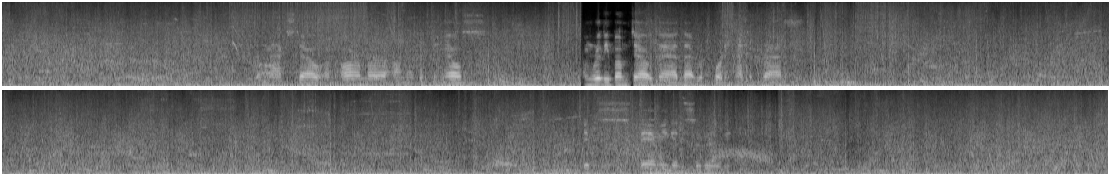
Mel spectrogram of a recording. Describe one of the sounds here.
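Sword slashes whoosh and clang in a fight.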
